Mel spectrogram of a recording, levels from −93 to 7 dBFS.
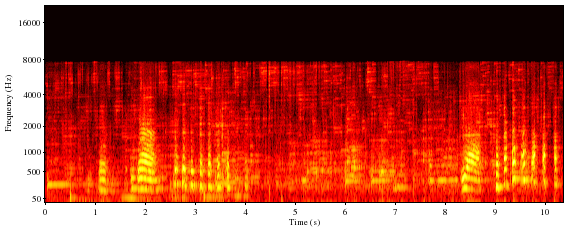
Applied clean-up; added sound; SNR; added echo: neural separator model SepFormer DNS4.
